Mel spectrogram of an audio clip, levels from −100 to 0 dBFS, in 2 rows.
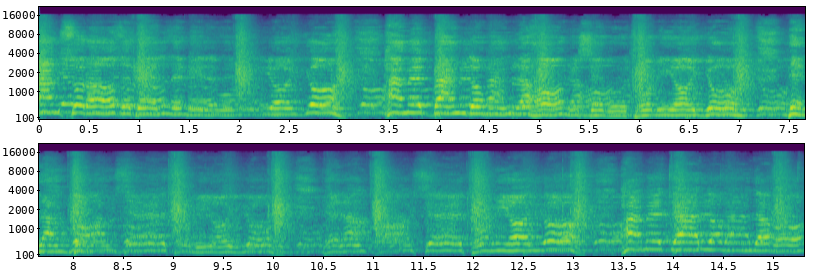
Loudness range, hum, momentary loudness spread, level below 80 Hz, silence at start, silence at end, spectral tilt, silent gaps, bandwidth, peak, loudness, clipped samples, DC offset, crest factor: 5 LU; none; 10 LU; -68 dBFS; 0 s; 0 s; -2 dB/octave; none; 16 kHz; -2 dBFS; -17 LUFS; under 0.1%; under 0.1%; 16 dB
